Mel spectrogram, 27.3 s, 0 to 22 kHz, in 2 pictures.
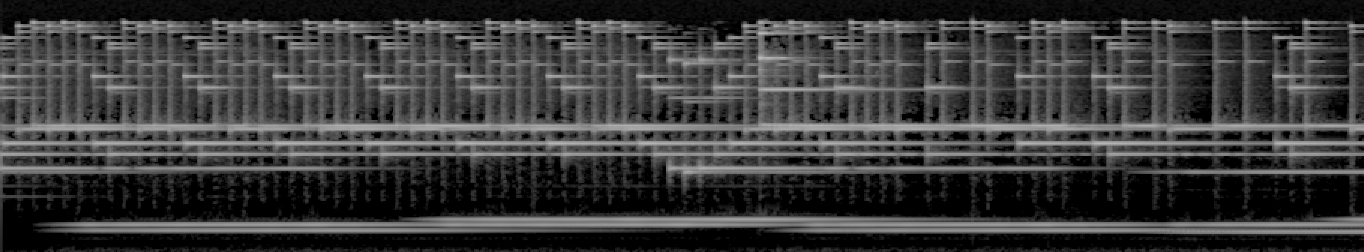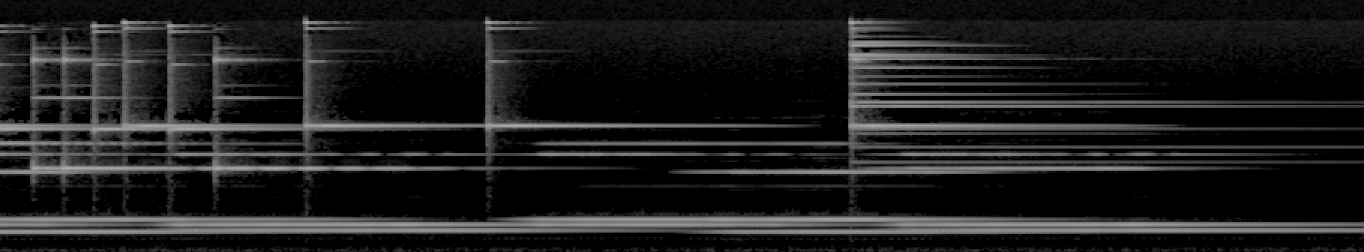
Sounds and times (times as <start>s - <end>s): Marimba, xylophone: 0.0s - 23.3s
Glockenspiel: 0.0s - 27.2s.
